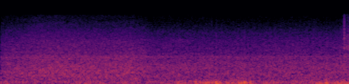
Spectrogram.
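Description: Water rushing through the opened gates of Kota Barrage during heavy rain in Rajasthan, a steady broadband roar with no break, the low rumble swelling slightly toward the end, no speech.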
